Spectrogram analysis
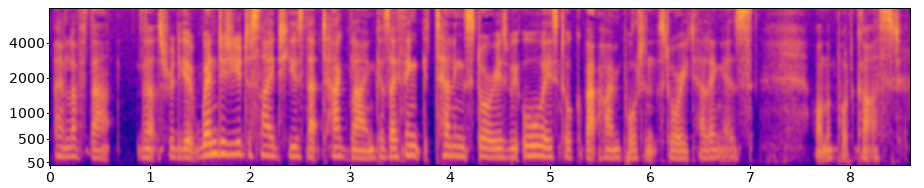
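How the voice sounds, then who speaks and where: Low-pitched woman hosting a podcast. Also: a little fast. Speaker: podcast host. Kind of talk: interview with scripted introduction.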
